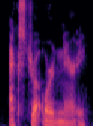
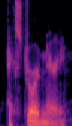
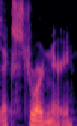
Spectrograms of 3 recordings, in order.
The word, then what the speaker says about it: extraordinary: You know, sometimes in English, we will overpronounce this word. We'll say something like, oh, it's extraordinary. But the fast way to say it is extraordinary. It's extraordinary.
